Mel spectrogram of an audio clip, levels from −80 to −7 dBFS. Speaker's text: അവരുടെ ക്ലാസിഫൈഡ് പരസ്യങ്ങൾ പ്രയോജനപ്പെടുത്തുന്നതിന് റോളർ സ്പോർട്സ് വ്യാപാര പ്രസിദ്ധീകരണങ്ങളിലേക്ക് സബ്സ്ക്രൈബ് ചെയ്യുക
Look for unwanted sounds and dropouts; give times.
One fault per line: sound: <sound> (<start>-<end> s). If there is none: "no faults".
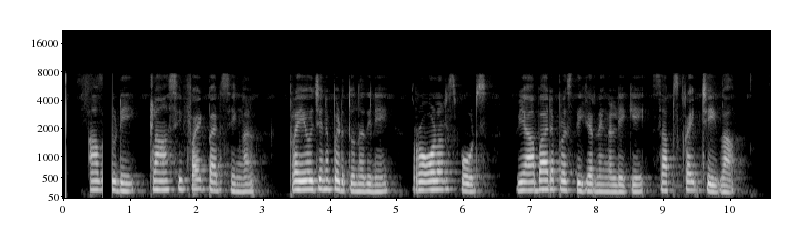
sound: dropout (0.6-0.7 s)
